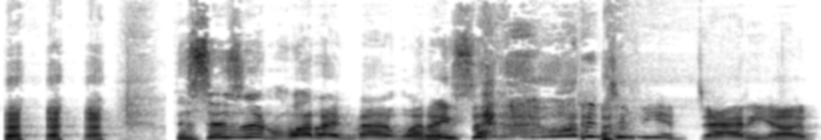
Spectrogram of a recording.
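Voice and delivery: high-pitched protesting cry. A narrator's reading. Ryan protests while being chased around, crying out. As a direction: cry out in comic dismay. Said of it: "Ryan cried out".

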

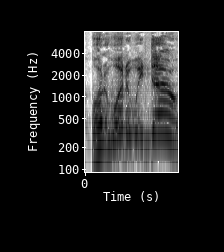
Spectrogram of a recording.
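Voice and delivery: high-pitched, stammered mock panic. Elders ask Samuel what to do, mock panic.

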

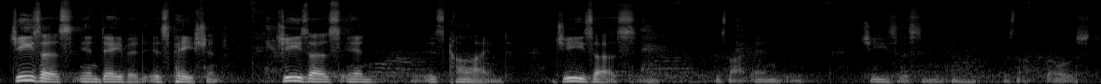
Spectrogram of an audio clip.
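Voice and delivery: soft, low recitation sinking to breath; hushed reading fading to a whisper. Acted. Pastor leads a final prayerful reading, fading to a whisper. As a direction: let it fade into a whisper.

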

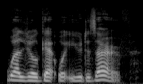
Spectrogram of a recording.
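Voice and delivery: ordinary delivery, nothing marked

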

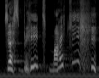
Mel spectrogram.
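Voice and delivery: can't believe what they saw; disbelief. Retold or imitated. Kids amazed their dad won, slow and stunned. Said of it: "the kids are all like".

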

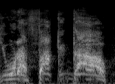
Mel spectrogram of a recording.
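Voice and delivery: high, shouted fighting challenge; crazed challenge. Retold or imitated. Facing down a crackhead gang, shouting a crazed challenge. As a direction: pick a fight you can't lose. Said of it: "I just went crazy".

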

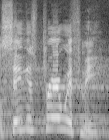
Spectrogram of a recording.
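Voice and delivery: high and pushy, leaning on "prayer"; eager evangelist. Acted. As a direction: sell the prayer like a cheery pitchman.

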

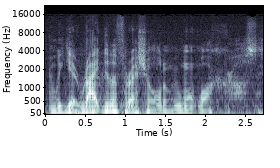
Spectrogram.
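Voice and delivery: low, hushed near-whisper; hushed preaching. Real, not acted. Preacher lamenting that we won't walk across, hushed. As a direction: drop to a grave, confiding hush.

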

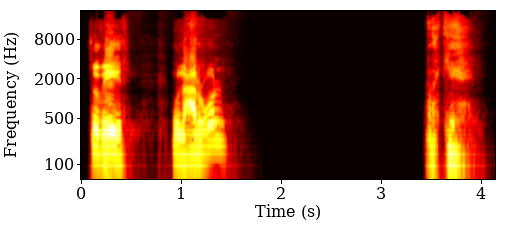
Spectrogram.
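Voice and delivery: ordinary talk, nothing marked

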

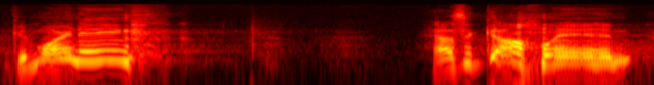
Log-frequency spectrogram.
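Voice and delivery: high, drawn-out comic greeting; playfully hammed-up casual hello; nonchalant Jesus. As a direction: say hello as if it's any ordinary day. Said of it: "it's just so nonchalant".

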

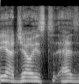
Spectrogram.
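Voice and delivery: ordinary delivery

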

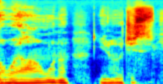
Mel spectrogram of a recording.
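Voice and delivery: low, softened reluctant mumble, imitating closeted guys; reluctant excuse. Man imitating guys who hide their relationships, reluctant.

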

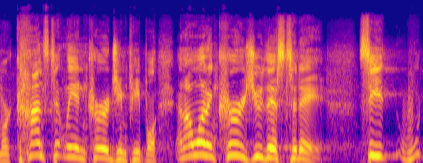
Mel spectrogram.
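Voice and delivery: ordinary talk, nothing marked

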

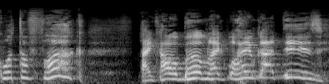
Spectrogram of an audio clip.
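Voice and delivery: high, incredulous disbelief, slowing at the end; stunned friend. Retold or imitated. Roommate baffled by the pile of bearings, high incredulous voice.

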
